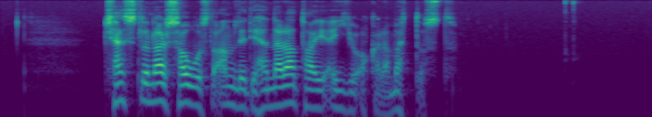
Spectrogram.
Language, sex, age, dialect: Faroese, male, 36-60, Suðurstreymoy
